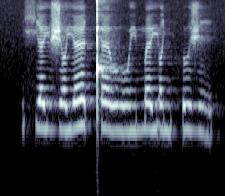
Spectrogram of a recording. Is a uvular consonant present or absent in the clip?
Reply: absent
